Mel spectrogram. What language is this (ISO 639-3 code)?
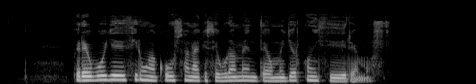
glg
